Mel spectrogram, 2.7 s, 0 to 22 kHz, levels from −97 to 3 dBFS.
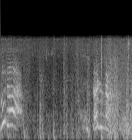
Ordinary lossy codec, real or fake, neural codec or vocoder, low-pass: Opus, 24 kbps; fake; codec, 16 kHz in and 24 kHz out, 1 kbps, XY-Tokenizer; 7.2 kHz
